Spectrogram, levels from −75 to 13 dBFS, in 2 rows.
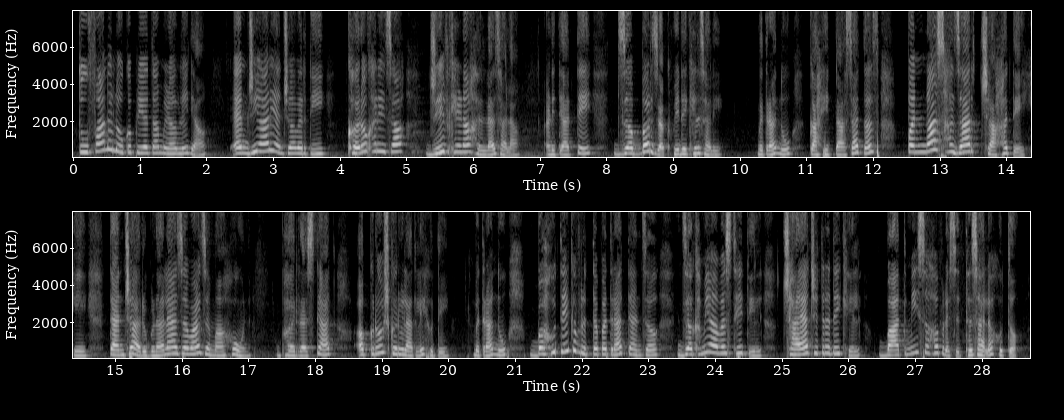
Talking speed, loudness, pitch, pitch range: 100 wpm, -18 LUFS, 295 Hz, 245-350 Hz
